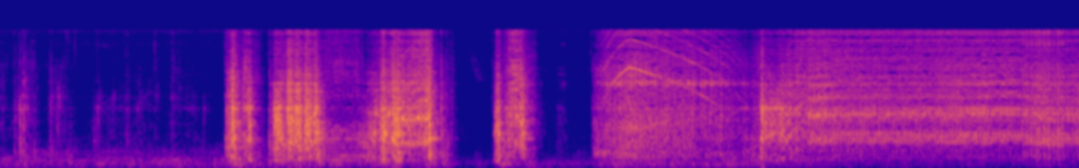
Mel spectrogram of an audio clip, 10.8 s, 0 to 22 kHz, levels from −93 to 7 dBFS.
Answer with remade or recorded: recorded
